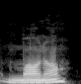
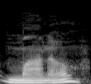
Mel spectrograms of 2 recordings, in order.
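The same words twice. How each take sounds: First: The O vowels are short and weak. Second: The O vowels are long and strong. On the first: The speaker calls it right. "That's the weak O or the short O" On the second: The speaker calls it wrong. "we would not pronounce this part of the phrase as mono"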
